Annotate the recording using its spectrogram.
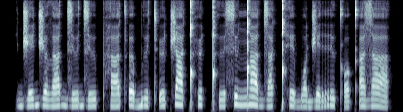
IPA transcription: d͡ʒ e˨˥ d͡ʒ ə˧˩ ð a˨˥ d͡z ɨ˩˧ d͡z ɨ˩˧ pʰ a˩˧ tʼ ə˥˩ b ɨ˧˩ tʼ ʏ˨˥ t͡ʃ a˥˧ ǃʰ ʏ˥˧ ǃʰ ɨ˩˧˩ s ɨ˥˧ ŋ͡ǃ a˥˧ d͡z a˨˥ ǃʰ e˥˩ b ɔ˧˩ d͡ʒ e˧˩ r ɨ˥˩ kʼ ɔ˩˧ kʼ a˥˧ z a˥˩

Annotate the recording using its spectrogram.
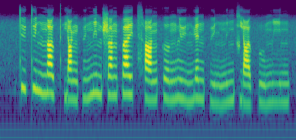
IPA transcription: t̪ y˦ t̪ y˥˨ n n̪ ɑ˥˨ ʊ̯ t̪ʰ j ɑ˨˩ ŋ p y˨˦ n̪ i˥˨ n ʂ ɑ˦ ŋ p a˦ ɪ̯ t͡sʰ ɑ˨˦ ŋ k ɤ˨˦ ŋ l y˨˩ n̪ ɥ ɛ˥˨ n p y˨˩ n n̪ i˦ ŋ t͡ɕ j ɑ˨˦ ʊ̯ k u˨˦ m i˦ n

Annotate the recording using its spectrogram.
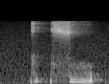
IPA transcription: k ə̤ k s o̤

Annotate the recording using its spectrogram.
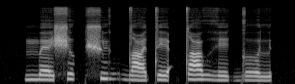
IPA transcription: m ɛ˧˩ ʃ ɤ˥ k ʃ y˥ ɡ dˤ ɛ˧˩˧ t e˧˩ ʔ tˤ u˥ ɦ e˧˩ ɡ ɤ˧˩ lʲ

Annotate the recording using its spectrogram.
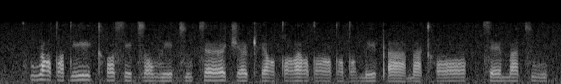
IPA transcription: kʰ uː dˤ u d eː kʰ ɔ s e d͡z ɔ v e d͡z u t͡s ɜː t͡ʃ ɜː ʈʰ ɛː tˤ ɜː dˤ ɜː dˤ e dˤ ɜ m e pʼ aː m a kʰ ɔː | t͡s ɛ m a t͡s u

